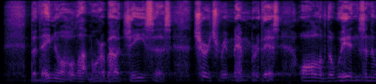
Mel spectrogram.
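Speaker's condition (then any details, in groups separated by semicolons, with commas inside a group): Laryngeal cancer after radiation; still affected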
